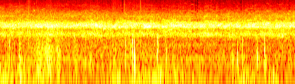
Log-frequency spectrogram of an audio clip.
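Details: Sandwich tern colony with chicks on a newly built shell island in De Putten, Schiermonnikoog: a steady wall of harsh, grating calls with occasional sharper notes standing out from the din.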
